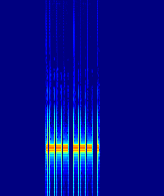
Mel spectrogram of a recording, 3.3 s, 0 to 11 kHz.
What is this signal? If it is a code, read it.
Morse code, heard as a keyed tone, about 36 wpm, 700 Hz. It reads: JOE
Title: Multi-letter Phonemes 35wpm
